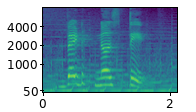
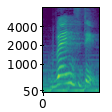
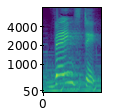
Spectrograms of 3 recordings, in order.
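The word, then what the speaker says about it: Wednesday: Instead हमें डी को silent करना पड़ेगा। वेडनेसडे वेडनेसडे। तो इसका तो हम डी को साइलेंट रखते हैं और इंस्टेड ऑफ डी हम एन और जेड लगाते हैं। कैसे लगाते हैं? ऐसे डब्ल्यू ई एन Z veins veins veins day डी ए वाई डे। ये हो गया आपका सही प्रोनंसिएशन।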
